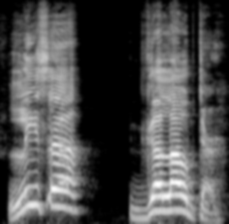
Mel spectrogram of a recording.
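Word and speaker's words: Lisa Gelobter: Lisa Galopter.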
